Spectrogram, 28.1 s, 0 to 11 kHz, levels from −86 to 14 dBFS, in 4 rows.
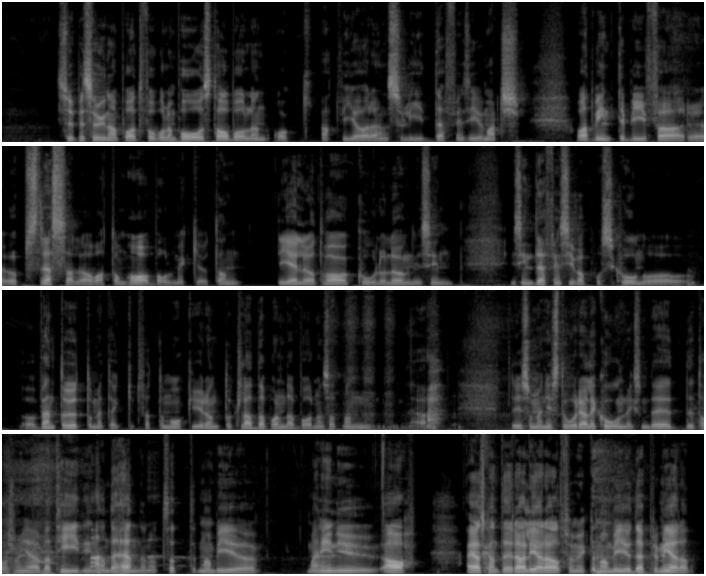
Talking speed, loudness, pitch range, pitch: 220 wpm, -31 LUFS, 90-100 Hz, 95 Hz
